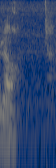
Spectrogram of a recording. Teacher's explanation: जो जीभ की नोक वायु से रगड़ के कांपती है तो उसको हम लुंठित व्यंजन बोलते हैं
